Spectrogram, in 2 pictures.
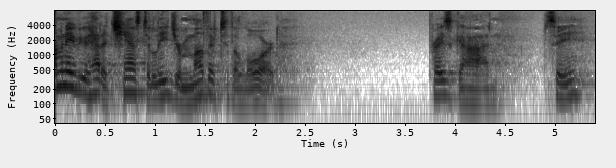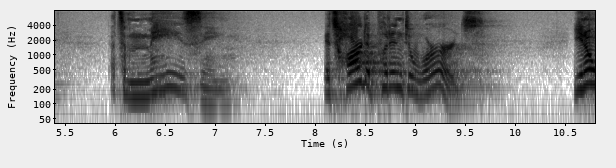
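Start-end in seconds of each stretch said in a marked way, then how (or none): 3.7-7.2 hushed praise. Real, not acted. Emotional aside.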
